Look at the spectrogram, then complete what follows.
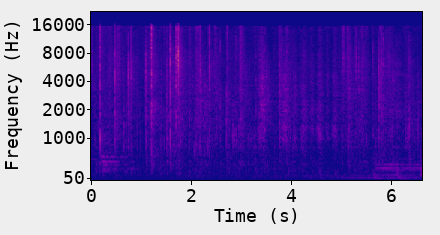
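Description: Paper application tape being peeled off vinyl lettering on a sign board, a run of dry crackling and crinkling.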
